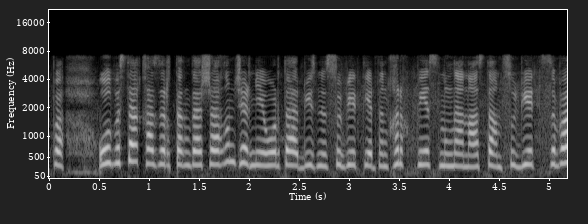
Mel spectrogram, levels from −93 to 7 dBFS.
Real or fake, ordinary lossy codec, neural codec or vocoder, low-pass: fake; none; codec, 16 kHz, 4 kbps, X-Codec, HuBERT features, trained on LibriSpeech; 7.2 kHz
